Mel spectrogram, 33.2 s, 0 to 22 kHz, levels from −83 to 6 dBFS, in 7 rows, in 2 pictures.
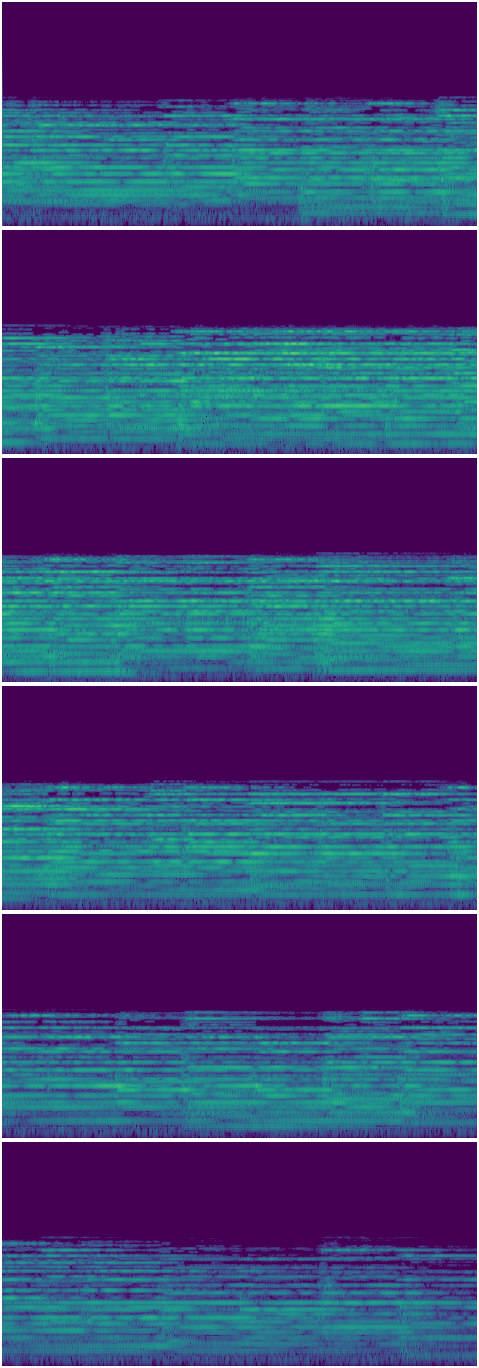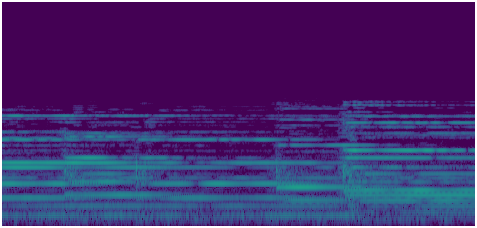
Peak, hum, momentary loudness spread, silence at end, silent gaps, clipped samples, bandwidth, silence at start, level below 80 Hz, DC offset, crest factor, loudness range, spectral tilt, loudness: -6 dBFS; none; 18 LU; 0 s; none; under 0.1%; 4.7 kHz; 0 s; -66 dBFS; under 0.1%; 18 dB; 17 LU; -6 dB/octave; -21 LUFS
